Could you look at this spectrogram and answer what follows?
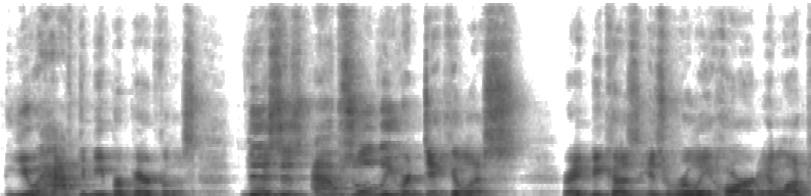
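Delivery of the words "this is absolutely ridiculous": a touch of put-on indignation, pitched up; mock outrage. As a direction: play the buyer faking shock at the price. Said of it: "the freak out".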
